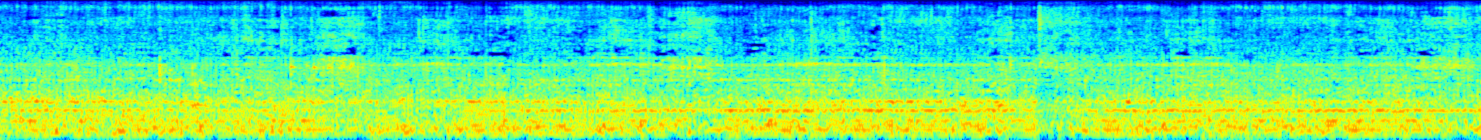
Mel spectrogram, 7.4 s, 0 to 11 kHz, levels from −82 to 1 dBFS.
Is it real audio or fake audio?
fake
